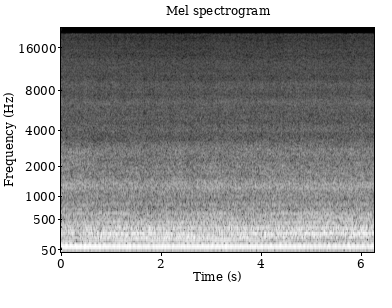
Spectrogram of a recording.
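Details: Craftsman Z530 zero-turn after deck repair (deck re-secured): steady, even low drone from the engine and blades with no knocking, squeal or grinding. Normal running.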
